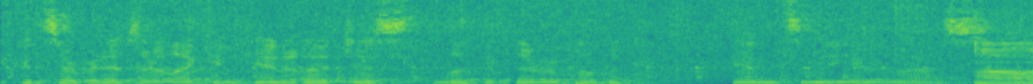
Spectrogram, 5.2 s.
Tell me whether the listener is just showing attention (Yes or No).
No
